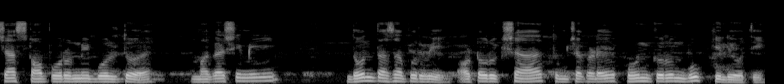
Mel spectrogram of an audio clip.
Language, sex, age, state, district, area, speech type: Marathi, male, 30-45, Maharashtra, Sindhudurg, rural, spontaneous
